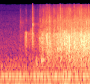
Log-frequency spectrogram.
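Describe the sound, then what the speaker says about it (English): An audience at a live stage show breaks into applause that swells from scattered claps into a steady, full roar of clapping, fairly close and loud by the end. "Let's give Roosevelt a big round of applause."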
